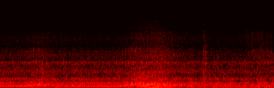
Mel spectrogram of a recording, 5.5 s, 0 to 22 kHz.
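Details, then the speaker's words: 1949 Canadian Morris Minor Lowlight, cold start with choke out, in neutral, heard also from the rear: low, steady, slightly lumpy idle; healthy cold engine warming up. "it's a little bit lumpy CH got choke out have a listen from the back as well"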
